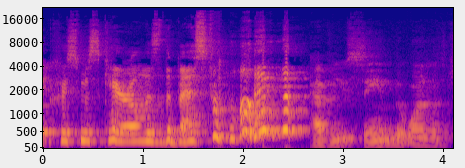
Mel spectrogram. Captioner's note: laughs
